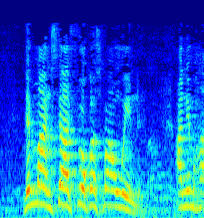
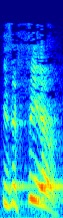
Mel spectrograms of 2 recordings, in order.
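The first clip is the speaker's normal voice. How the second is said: ordinary delivery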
